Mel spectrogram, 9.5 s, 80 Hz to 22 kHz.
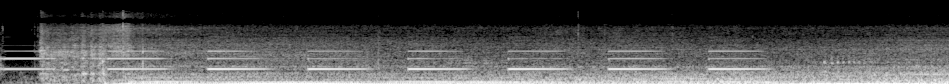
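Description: Ford Explorer engine starting about a second in and then idling, while a dashboard warning chime beeps steadily about once every 0.8 s and stops near the end.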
